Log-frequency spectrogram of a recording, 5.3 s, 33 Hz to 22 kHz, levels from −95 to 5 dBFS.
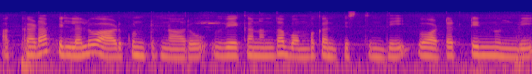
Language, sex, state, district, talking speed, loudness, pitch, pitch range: Telugu, female, Andhra Pradesh, Visakhapatnam, 100 wpm, -35 LUFS, 175 Hz, 160-180 Hz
